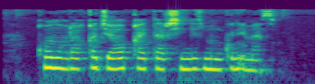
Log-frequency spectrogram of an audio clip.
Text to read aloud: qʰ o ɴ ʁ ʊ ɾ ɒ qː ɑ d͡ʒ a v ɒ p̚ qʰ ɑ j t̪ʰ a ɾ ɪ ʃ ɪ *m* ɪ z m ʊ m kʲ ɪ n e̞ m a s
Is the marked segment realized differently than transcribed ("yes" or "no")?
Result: yes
